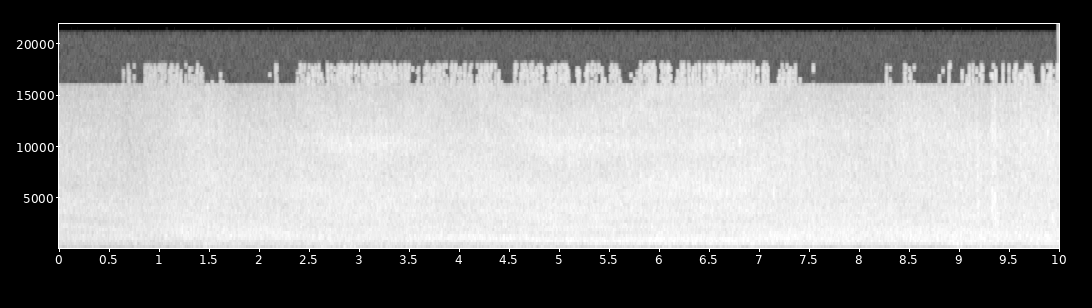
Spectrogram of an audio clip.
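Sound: river stream flowing water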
